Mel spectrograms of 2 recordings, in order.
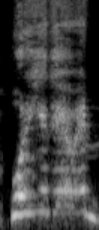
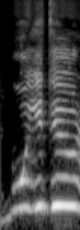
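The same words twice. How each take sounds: First: High, breathless horrified question; stunned disbelief. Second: High, loud alarmed shout; shocked yell. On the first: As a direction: gasp the question out in horror. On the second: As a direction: yell it at him in horror. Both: Retold or imitated. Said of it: "I was like".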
